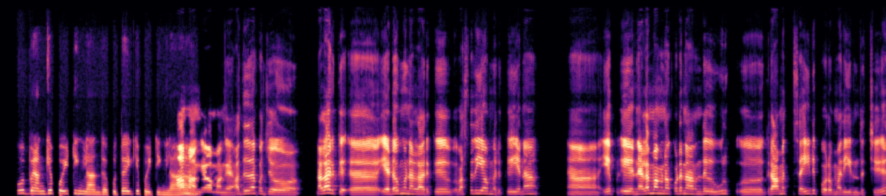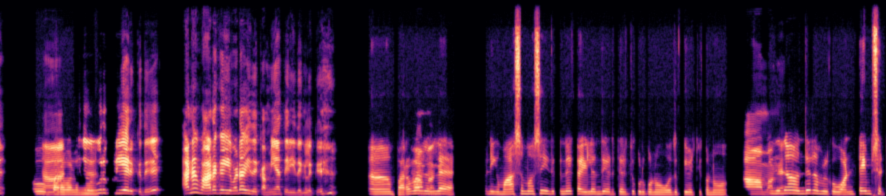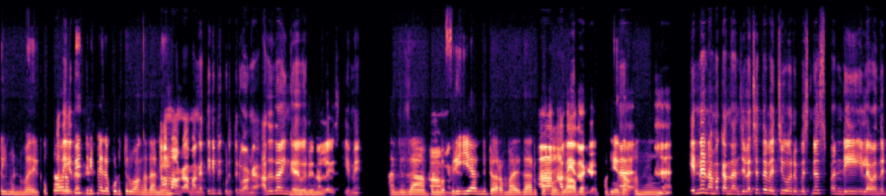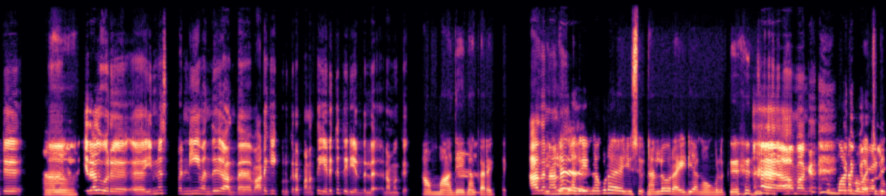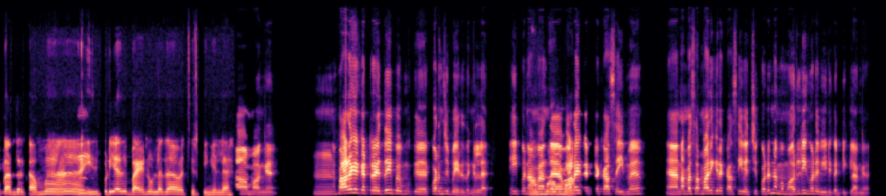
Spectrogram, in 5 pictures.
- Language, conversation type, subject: Tamil, podcast, வீடு வாங்கலாமா அல்லது வாடகை வீட்டிலேயே தொடரலாமா என்று முடிவெடுப்பது எப்படி?
- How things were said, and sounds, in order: chuckle; in English: "ஒன் டைம் செட்டில்மெண்ட்"; chuckle; "பண்ணி" said as "பண்டி"; in English: "இன்வெஸ்ட்"; laughing while speaking: "ஆமாங்க, இது பரவாயில்லைங்க"; laugh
